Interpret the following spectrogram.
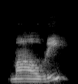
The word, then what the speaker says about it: Māori: okay so for example the correct way to say Maori is Marley now there's a macron on there a macron over the first a which means it's a long a sound so it's moldy okay sounds a little bit like the word moldy is in a moldy cheese or a moldy piece of bread or something Marvy now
